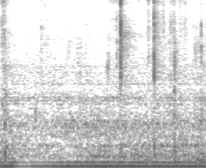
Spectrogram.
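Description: Faint handling of trading cards and their plastic packaging: soft rustling with a few light clicks, the clearest about a second in.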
